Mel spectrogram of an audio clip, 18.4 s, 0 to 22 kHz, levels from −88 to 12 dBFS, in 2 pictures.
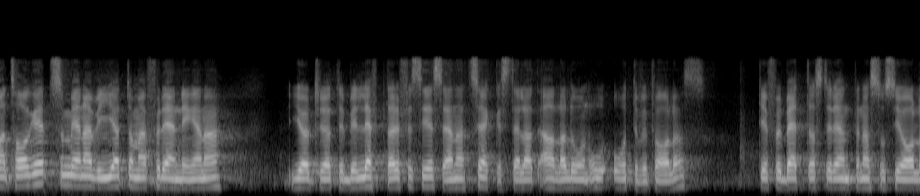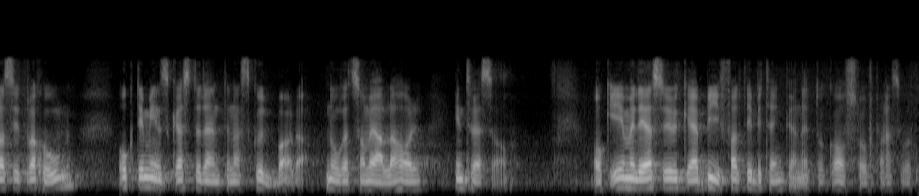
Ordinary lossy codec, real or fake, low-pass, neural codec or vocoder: none; fake; 7.2 kHz; codec, 16 kHz, 0.9 kbps, LongCat-Audio-Codec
